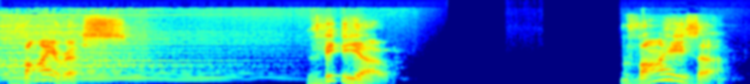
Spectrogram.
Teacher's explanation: the V sound we need to use our vocal cords it's what we call a voiced consonant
